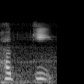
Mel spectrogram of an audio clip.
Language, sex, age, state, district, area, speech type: Kannada, female, 18-30, Karnataka, Mysore, urban, read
